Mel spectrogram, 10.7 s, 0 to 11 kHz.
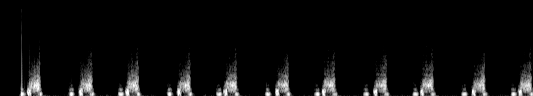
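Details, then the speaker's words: Mitral valve prolapse, regular rhythm about 62/min: sharp mid-systolic click followed by short late systolic murmur; classic click-murmur complex, which moves later with squatting; most common valvular disease in developed countries. "in summary mitral valve prolapse is the most common valvular disease in developed countries the classic click murmur complex moves later with a squat maneuver"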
